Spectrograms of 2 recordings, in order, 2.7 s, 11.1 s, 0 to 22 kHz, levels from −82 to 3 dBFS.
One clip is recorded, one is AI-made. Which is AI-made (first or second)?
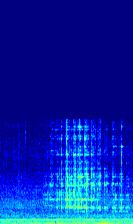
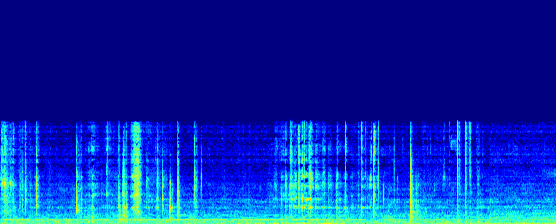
second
